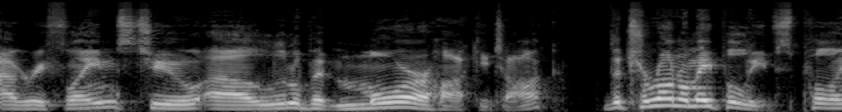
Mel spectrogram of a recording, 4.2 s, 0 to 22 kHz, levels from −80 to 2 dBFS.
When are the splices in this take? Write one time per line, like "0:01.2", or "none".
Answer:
none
